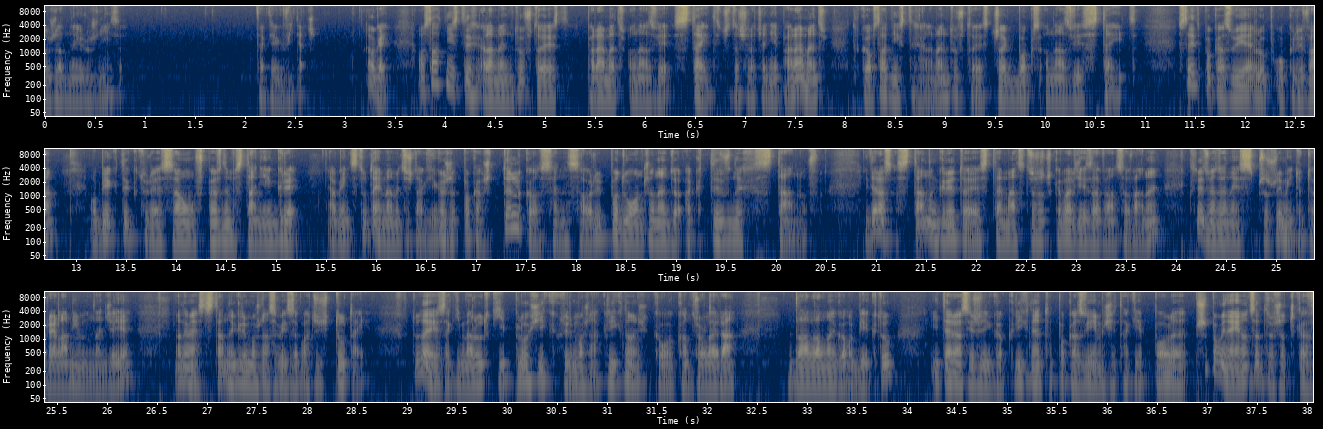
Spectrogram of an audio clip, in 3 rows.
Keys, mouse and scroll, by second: 0.7-4.2 drag, 27.9 click, 29.7 click, 34.8 click.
